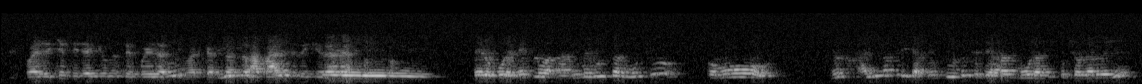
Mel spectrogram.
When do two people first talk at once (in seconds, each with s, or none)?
1.5 s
